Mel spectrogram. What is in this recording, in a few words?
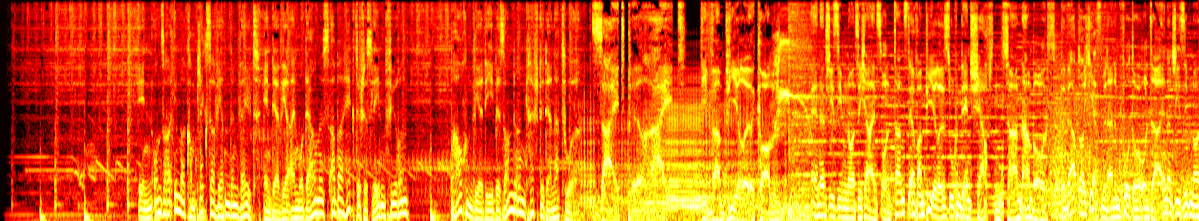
German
